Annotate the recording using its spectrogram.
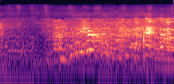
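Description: A short lull, then indistinct voices speaking from about half a second in.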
